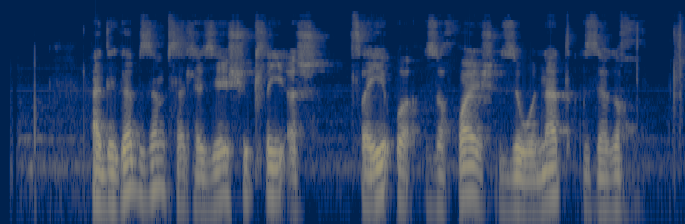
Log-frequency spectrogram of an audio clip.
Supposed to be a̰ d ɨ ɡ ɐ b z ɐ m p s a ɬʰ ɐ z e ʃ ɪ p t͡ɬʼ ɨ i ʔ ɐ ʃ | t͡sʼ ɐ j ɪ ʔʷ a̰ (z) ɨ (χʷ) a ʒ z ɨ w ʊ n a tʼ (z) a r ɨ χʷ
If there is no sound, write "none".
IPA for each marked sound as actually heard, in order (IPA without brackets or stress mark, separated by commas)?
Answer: z, χʷ, z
